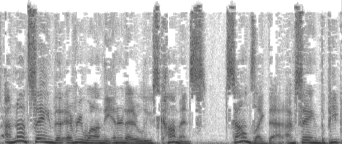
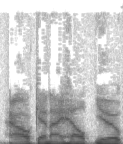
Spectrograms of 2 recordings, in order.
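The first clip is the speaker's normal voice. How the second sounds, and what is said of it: Robotic voice. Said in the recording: “my robot voice is”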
